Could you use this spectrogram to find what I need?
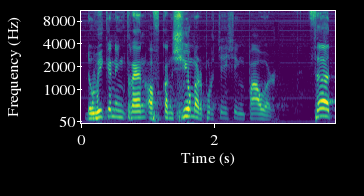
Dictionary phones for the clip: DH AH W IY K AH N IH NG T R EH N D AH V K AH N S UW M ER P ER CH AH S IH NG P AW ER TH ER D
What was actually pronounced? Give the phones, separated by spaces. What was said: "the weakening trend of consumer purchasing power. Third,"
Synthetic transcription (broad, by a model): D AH W IY K AH N IH NG T R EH N AH F K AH N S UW M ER P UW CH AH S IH NG P AW ER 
